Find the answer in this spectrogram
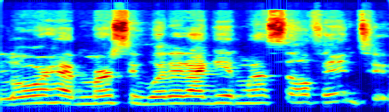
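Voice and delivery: acted crying voice. Retelling the first homeschool day on the bed: retelling own crying. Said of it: "I was left on the corner of my bed crying".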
